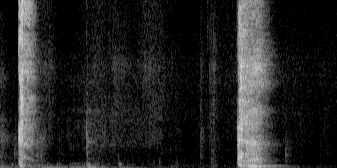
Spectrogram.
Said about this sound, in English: Oh god, this cough.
